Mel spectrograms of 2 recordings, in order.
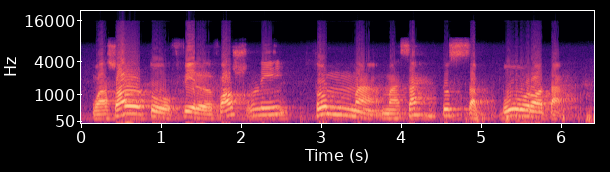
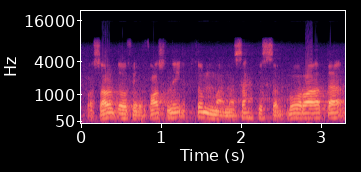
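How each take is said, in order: First: It is read slowly and carefully. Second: It is read quickly and fluently. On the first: "pelan-pelan diulang-ulang" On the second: "kalau udah lancar boleh bacanya cepat"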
